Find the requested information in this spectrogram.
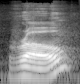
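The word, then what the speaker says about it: ρ: We pronounce it P. So P, rho, sigma, tau, upsilon, not but oo.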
